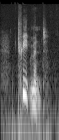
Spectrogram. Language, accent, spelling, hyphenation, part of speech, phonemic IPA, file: English, US, treatment, treat‧ment, noun, /ˈtɹiːtmənt/, En-us-treatment.ogg
- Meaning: 1. The process or manner of treating someone or something 2. Medical care for an illness or injury 3. The use of a substance or process to preserve or give particular properties to something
